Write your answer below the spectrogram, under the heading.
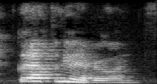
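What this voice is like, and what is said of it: Put-on British accent. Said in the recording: “did it a little of an accent today ... It's like my British accent.”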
